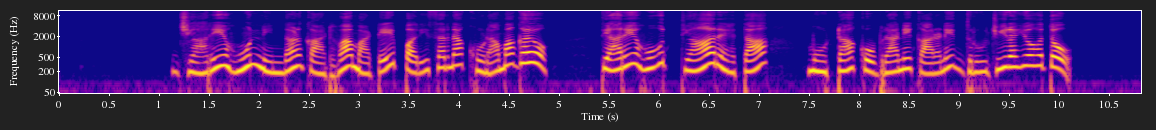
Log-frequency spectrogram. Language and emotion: Gujarati, fearful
